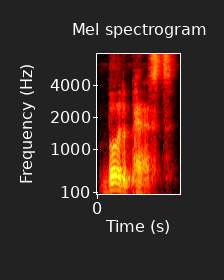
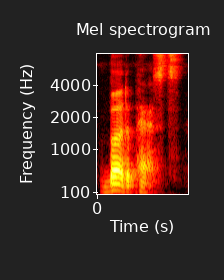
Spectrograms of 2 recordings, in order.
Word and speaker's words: Budapest: wrong pronunciation here is budapest budapest budapests the correct pronunciation here is budapest the stress is at the last syllable but the past buddha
